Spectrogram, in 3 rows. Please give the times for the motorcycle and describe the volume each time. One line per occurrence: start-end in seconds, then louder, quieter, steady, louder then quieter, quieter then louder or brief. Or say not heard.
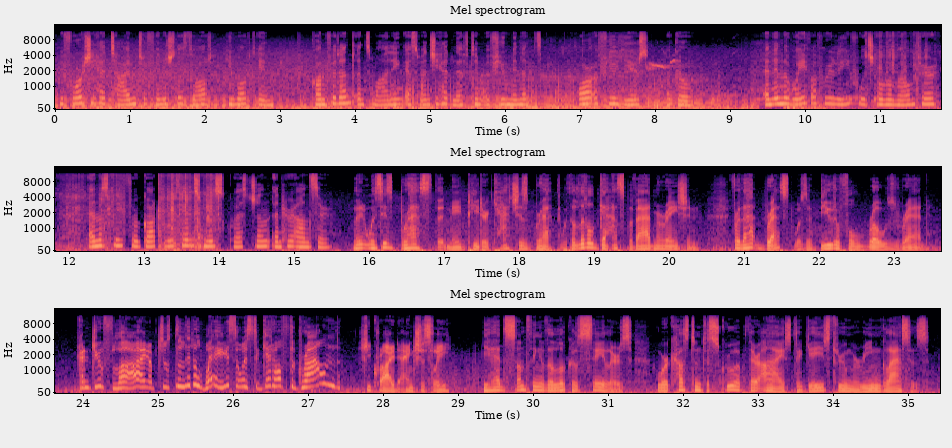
0.0-9.0 quieter then louder.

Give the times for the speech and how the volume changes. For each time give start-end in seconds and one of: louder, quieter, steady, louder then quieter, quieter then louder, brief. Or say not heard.
0.0-8.7 steady
9.4-35.4 steady.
